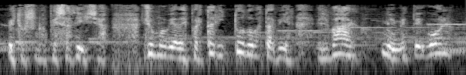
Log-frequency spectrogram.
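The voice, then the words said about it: Argentine Spanish accent. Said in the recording (Spanish): “el doblaje original se hizo en argentino ... ese acento tan suyo que tienen los argentinos”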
